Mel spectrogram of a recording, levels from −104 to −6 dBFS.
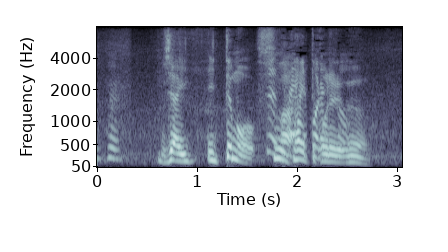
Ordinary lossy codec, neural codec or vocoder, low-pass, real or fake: none; none; none; real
